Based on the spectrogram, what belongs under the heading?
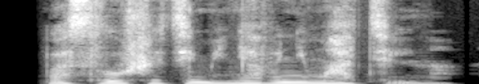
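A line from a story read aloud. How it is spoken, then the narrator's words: Quiet but very distinct. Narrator (Russian): сказала я тихо, но очень отчетливо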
